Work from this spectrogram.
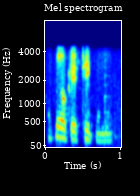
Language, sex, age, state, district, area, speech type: Marathi, male, 18-30, Maharashtra, Yavatmal, rural, conversation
